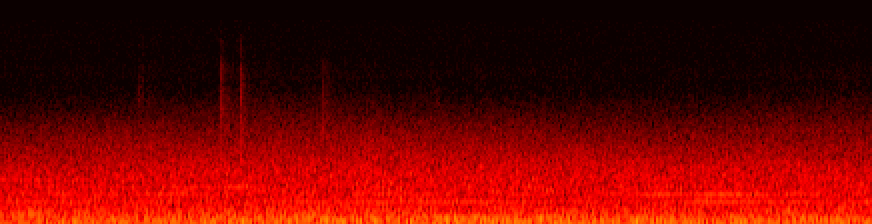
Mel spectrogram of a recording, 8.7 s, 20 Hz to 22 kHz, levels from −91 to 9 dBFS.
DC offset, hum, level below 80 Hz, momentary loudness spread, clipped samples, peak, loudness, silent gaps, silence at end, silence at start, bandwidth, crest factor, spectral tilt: under 0.1%; none; -44 dBFS; 2 LU; under 0.1%; -28 dBFS; -43 LUFS; none; 0 s; 0 s; 16.5 kHz; 12 dB; -7.5 dB/octave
